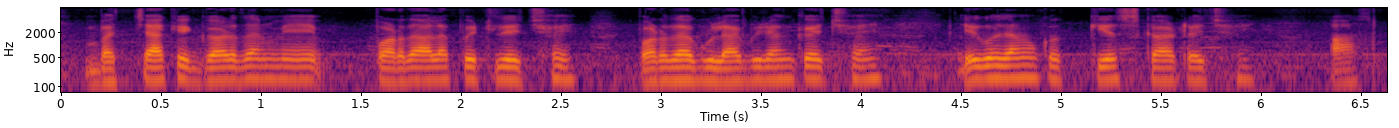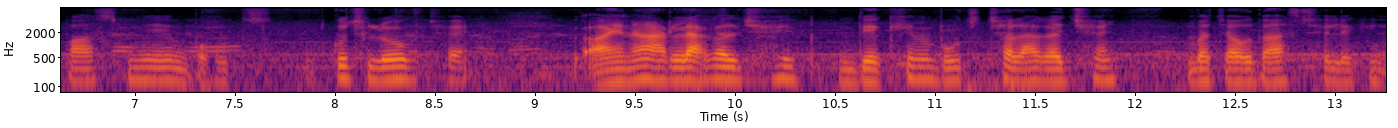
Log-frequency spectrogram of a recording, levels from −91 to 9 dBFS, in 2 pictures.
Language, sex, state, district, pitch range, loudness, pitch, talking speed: Angika, male, Bihar, Samastipur, 135-150 Hz, -24 LUFS, 145 Hz, 165 wpm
